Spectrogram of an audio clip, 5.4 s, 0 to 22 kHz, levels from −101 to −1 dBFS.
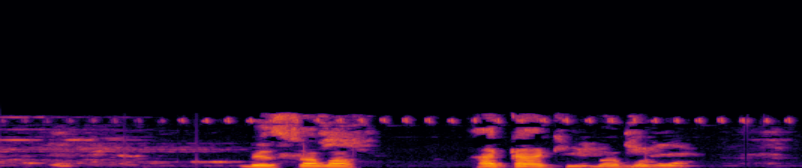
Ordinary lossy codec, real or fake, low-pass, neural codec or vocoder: MP3, 48 kbps; real; 7.2 kHz; none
